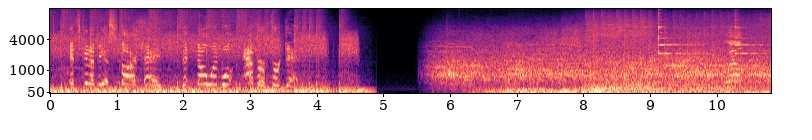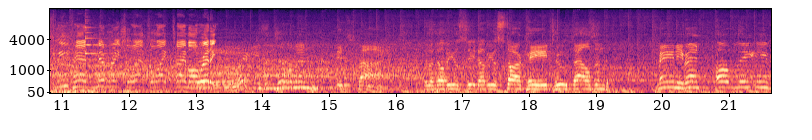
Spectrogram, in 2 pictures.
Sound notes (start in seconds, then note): 9.1 bell rings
